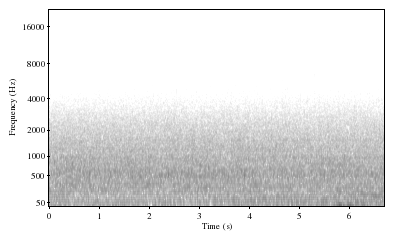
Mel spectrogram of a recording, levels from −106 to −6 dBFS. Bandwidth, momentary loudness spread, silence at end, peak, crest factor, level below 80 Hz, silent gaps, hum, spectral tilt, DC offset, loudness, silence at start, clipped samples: 5 kHz; 1 LU; 0 s; -48 dBFS; 14 dB; -74 dBFS; none; none; -6 dB/octave; under 0.1%; -64 LUFS; 0 s; under 0.1%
